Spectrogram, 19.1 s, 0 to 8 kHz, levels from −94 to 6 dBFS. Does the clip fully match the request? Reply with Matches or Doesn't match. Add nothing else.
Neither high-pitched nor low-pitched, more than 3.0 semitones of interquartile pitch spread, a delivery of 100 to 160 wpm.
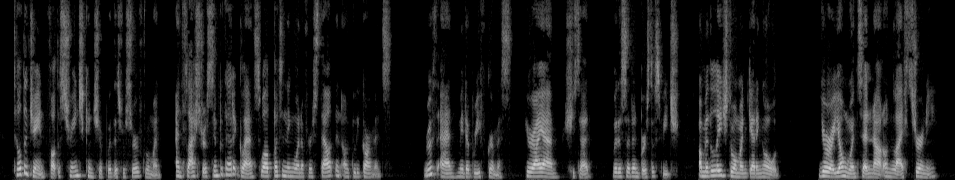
Doesn't match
